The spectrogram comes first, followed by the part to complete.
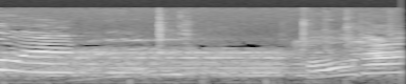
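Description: Coin-operated kiddie ride car playing its electronic music, with steady held tones, as it starts up. A voice with rising and falling pitch sounds over it at the start and again near the end.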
